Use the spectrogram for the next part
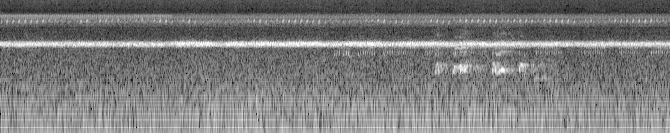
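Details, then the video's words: Night-time forest crickets keep up a constant, even, shrill trilling on two high layers. After about six seconds, brief lower chirring phrases from another caller come in several times. "Night Forest Sounds For Sleeping - Cricket Sounds For Sleeping"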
